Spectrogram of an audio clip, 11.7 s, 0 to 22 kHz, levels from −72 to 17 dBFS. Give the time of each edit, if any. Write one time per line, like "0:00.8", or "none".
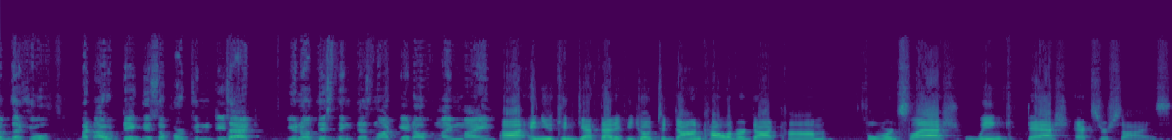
0:02.3
0:04.9
0:06.4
